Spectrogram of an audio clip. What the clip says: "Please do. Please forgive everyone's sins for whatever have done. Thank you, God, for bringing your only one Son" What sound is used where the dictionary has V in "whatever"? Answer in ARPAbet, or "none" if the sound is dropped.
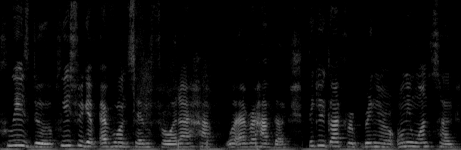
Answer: V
